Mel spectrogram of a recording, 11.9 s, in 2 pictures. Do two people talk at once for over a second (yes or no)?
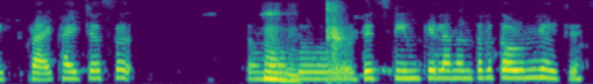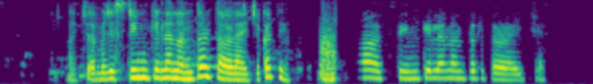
no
